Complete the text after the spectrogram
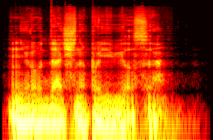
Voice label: chatter negative; visor; respawn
